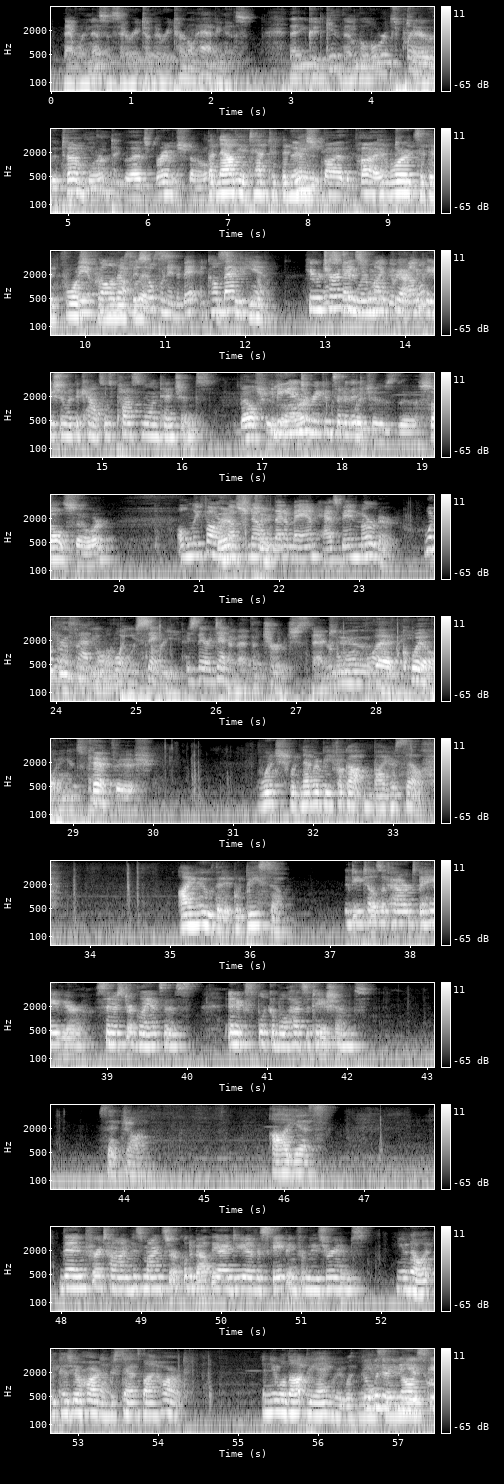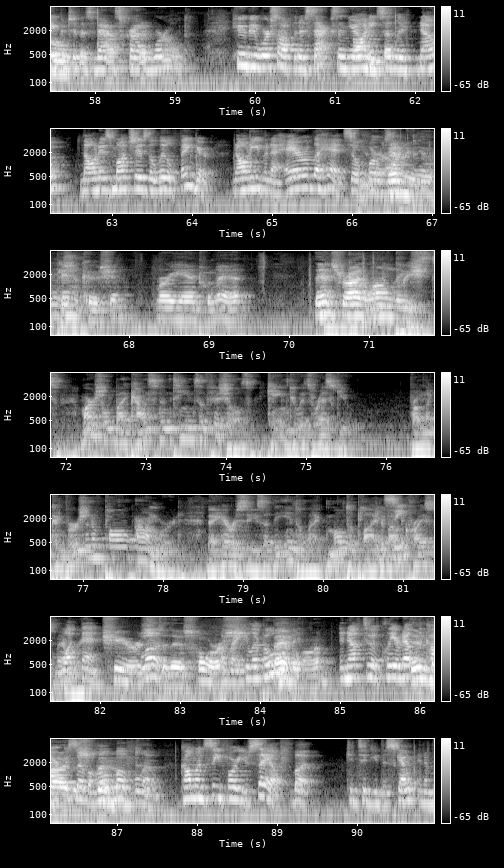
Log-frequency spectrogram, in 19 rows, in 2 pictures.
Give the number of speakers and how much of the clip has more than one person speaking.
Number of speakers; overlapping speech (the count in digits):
5, about 29%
